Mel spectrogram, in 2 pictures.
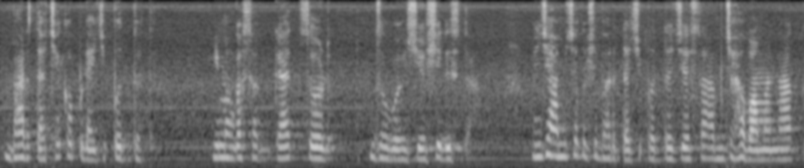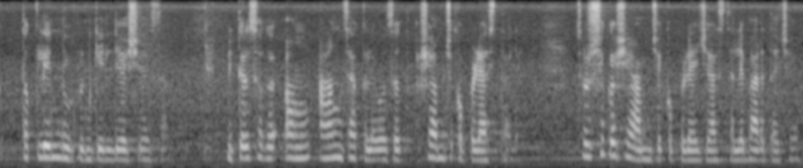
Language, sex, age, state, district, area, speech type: Goan Konkani, female, 18-30, Goa, Ponda, rural, spontaneous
